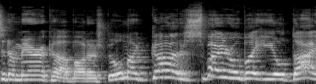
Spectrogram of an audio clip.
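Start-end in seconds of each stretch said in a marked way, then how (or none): 1.2-3.2 much higher, mock alarm; mock hysterical American. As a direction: squeal it like a scared know-nothing. Mocking ignorant Americans' fear.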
